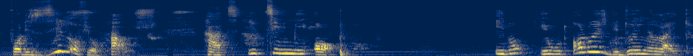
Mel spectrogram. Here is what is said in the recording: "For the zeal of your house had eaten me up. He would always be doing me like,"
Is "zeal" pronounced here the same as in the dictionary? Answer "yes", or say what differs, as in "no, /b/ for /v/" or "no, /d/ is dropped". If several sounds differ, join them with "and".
yes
